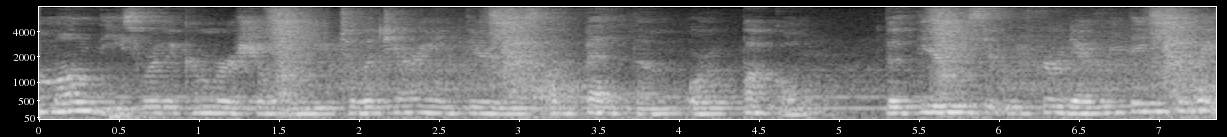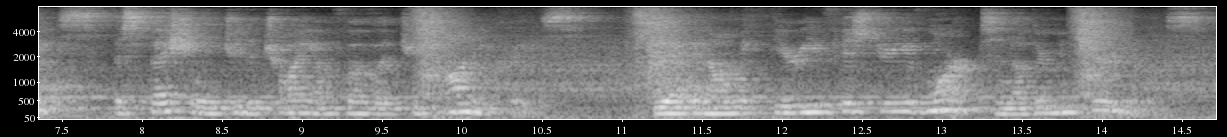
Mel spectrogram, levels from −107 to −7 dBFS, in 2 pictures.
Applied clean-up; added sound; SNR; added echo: none; Mechanisms; 8 dB; reverberation time 0.7 s.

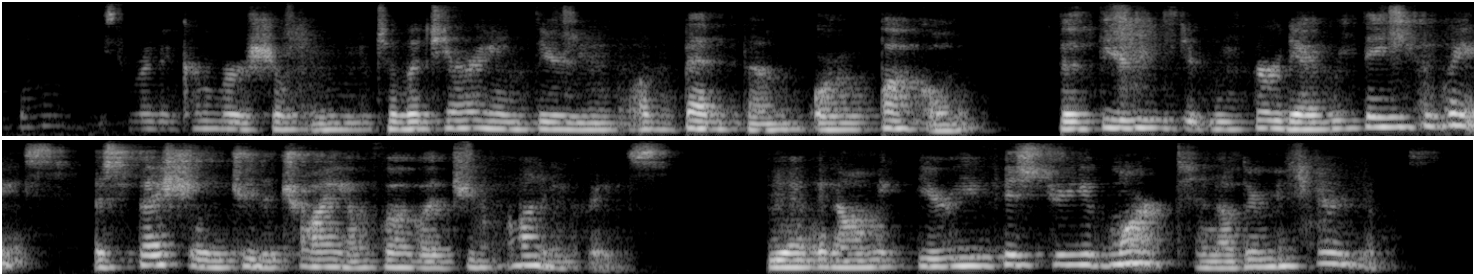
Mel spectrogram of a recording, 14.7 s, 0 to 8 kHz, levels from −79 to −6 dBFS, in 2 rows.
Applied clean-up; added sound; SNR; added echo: neural mask model DeepFilterNet 3.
